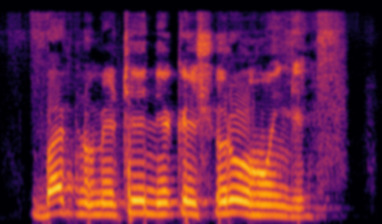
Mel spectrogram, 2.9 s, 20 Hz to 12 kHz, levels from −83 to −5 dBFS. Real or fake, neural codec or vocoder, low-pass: fake; vocoder, 22.05 kHz, 80 mel bands, WaveNeXt; 9.9 kHz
